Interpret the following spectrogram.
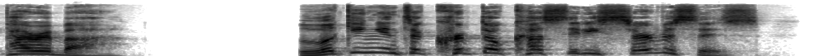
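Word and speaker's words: Paribas: so I know French I think the S is silent BNB pariba looking into crypto custody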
